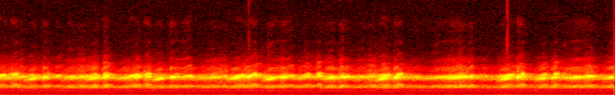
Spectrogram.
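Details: Many frogs calling together in a wetland during spring, live and unlooped; steady overlapping trilled croaks form a constant shimmering wall of sound, with a soft low hum and a few faint ticks.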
